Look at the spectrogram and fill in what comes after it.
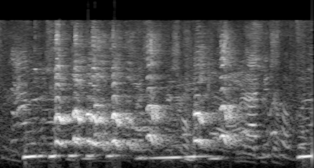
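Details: Siamangs calling at the LA Zoo right before lunch time, the male taking center stage; overlapping steady, hooting tones with higher wavering notes layered above, coming in loud bursts that break off briefly.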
